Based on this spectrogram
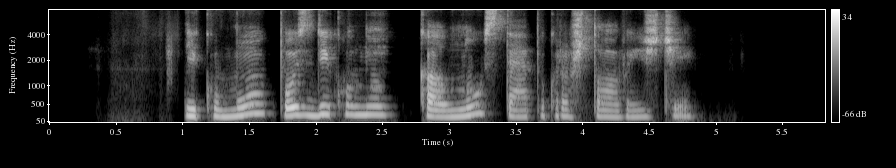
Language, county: Lithuanian, Kaunas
